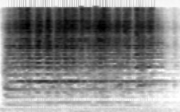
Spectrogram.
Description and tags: baby sqeak
recordings of a grand piano, undergoing abuse with dry ice on the strings
scratch, dry, torture, ice, piano, abuse, screech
